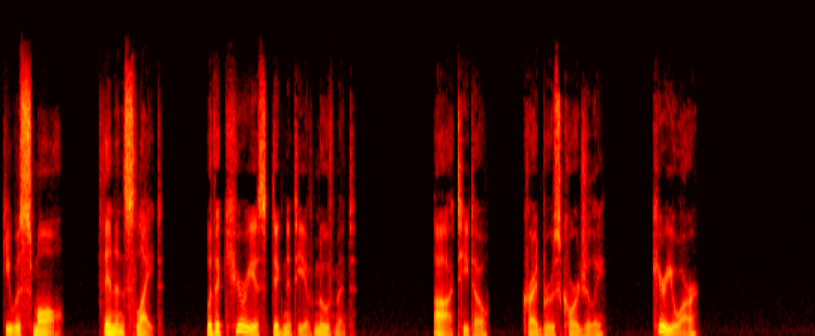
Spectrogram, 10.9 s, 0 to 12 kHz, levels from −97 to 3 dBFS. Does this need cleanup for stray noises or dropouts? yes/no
no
